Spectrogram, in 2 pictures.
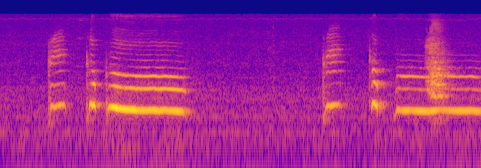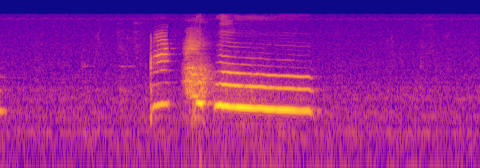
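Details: Pet Amazon parrot indoors, chattering while its owner types; three voice-like spoken phrases with clear falling tones, each lasting about a second, spaced roughly three seconds apart, over a quiet room hum.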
